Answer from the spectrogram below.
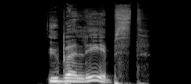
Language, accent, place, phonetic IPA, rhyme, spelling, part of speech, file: German, Germany, Berlin, [ˌyːbɐˈleːpst], -eːpst, überlebst, verb, De-überlebst.ogg
- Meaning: second-person singular present of überleben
